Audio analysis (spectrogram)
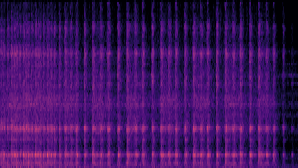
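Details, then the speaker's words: Large Stuart Models twin Victoria steam engine running on compressed air while setting valve timing: sharp exhaust puffs about two per second, slightly uneven spacing and strength after an eccentric adjustment, not quite as good as before. "what does it sounding like well not bad possibly not quite as good as it did a moment ago"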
